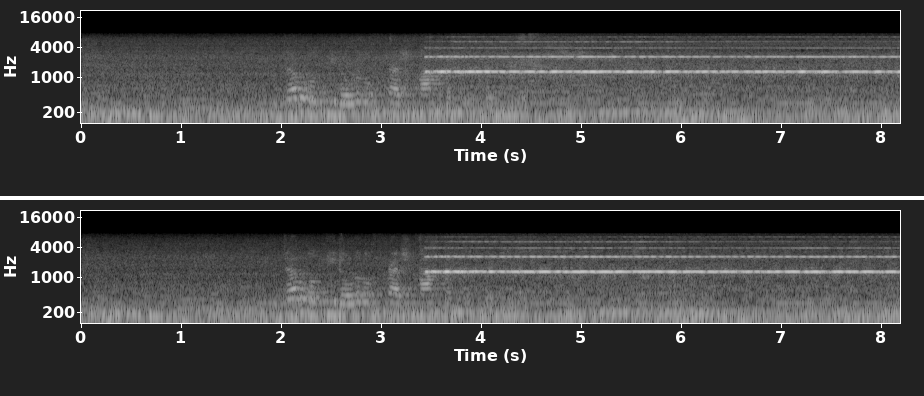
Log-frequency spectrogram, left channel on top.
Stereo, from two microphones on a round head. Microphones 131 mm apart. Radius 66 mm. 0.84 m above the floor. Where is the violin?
5° left (ahead or behind), 10 m.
